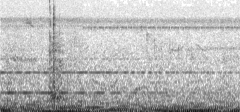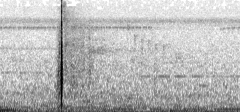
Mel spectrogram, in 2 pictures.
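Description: A golf club striking the ball off the tee: one sharp, short crack about two-thirds of the way in, a shot the golfer says he got a hold of. Insects buzzing steadily in the background.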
